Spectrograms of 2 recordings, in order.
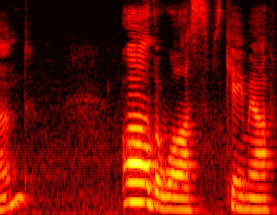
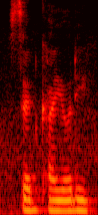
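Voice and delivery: ordinary delivery

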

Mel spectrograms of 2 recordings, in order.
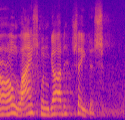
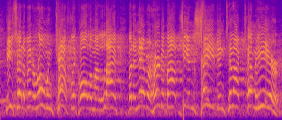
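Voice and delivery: preaching at full force; 10 semitones higher, 6 dB louder than usual. Real, not acted. Preacher shouting joy over grace to the congregation.

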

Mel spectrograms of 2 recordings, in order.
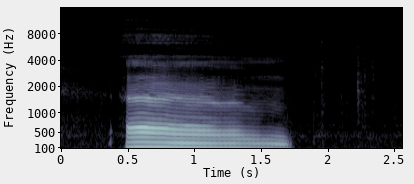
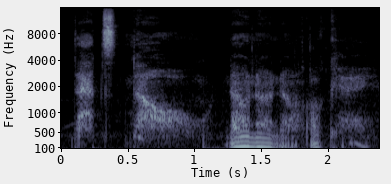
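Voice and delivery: mock sad whisper; 9 dB quieter, slower than usual. End of episode announced.

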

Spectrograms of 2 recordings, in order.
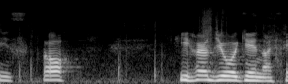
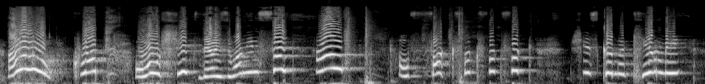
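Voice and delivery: panicked high-pitched yelling; screaming in real panic; yelling across the room; 5 dB louder, slower than usual. Real, not acted. Attacked by monster in game.

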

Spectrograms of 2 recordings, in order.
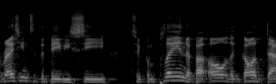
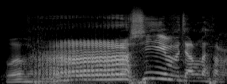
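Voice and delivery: hugely rolled Scottish R, higher and louder; thick Scottish accent; 7 semitones higher, 7 dB louder than usual. Acted. Courtesy call to a complainer, outrageously broad Scottish. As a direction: trill the R in exaggerated Scots.

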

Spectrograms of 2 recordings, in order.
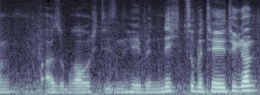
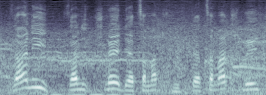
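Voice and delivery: urgent high shouting for help; panicked call for medic; 7 semitones higher, 5 dB louder, faster than usual. Real, not acted. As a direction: yell for the medic while getting crushed. Calling medic under attack. (panischer Ruf nach dem Sanitäter)

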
